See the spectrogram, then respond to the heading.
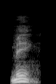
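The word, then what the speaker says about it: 明: When the sun and the moon come together, they shine, so this character is pronounced Ming, meaning bright.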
